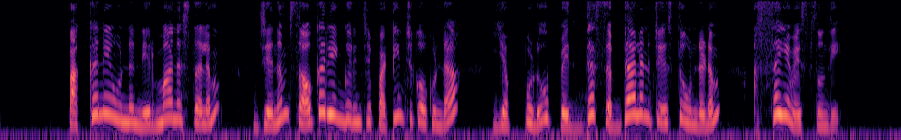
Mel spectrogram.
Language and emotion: Telugu, disgusted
